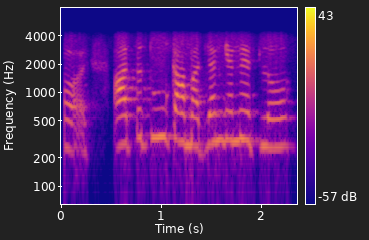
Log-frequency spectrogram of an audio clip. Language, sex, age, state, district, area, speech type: Goan Konkani, female, 18-30, Goa, Ponda, rural, conversation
